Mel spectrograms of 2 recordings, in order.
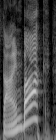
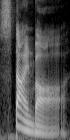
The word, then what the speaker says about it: Steinbaugh: Thank you so much for writing the phonetics pronunciation at the end of your name, cuz it looks like it says Ash Steinbach, but then in parentheses pronounced Steinbaugh. And so, I nailed it the first time.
